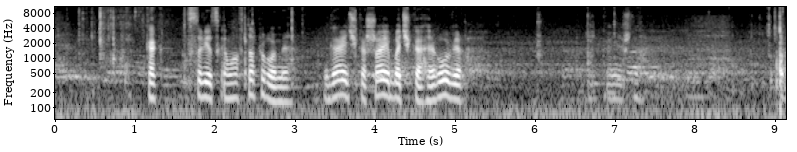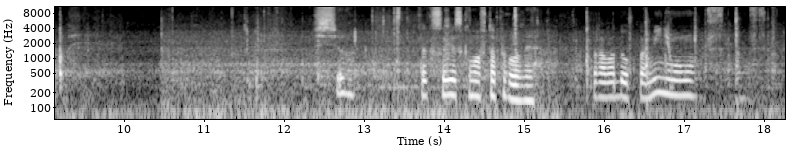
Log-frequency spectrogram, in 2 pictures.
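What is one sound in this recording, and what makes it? A man speaks calmly and close by, explaining.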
